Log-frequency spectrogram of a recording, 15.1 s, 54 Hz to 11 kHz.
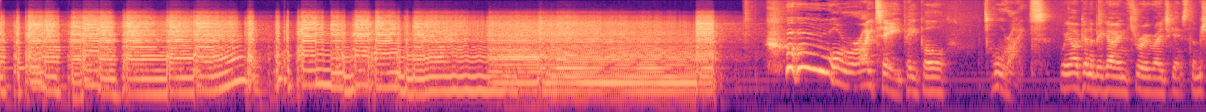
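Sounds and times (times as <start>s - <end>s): distorted electric guitar riff: 0.0s - 9.6s.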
